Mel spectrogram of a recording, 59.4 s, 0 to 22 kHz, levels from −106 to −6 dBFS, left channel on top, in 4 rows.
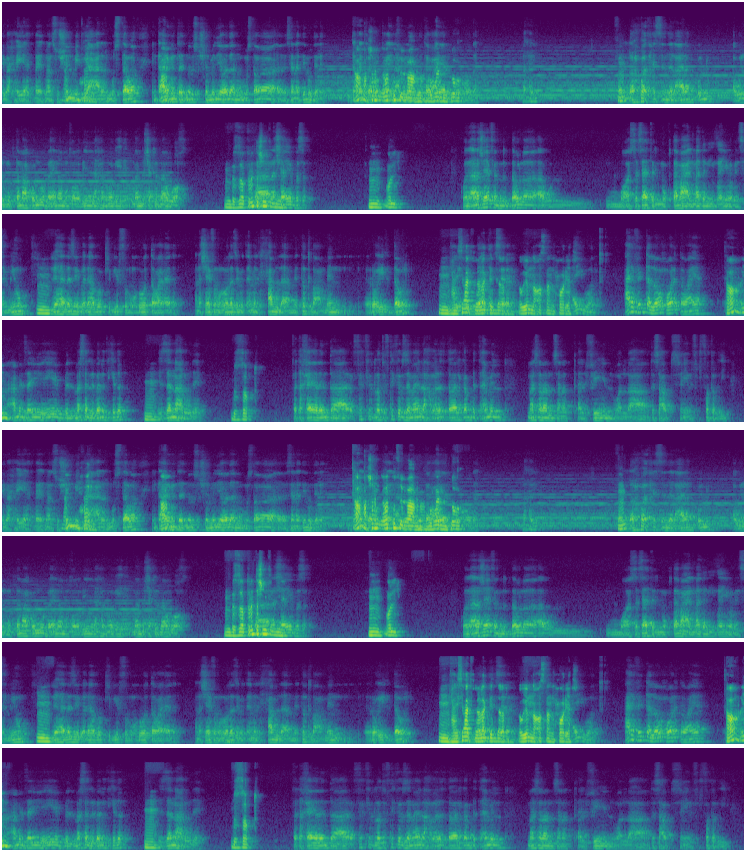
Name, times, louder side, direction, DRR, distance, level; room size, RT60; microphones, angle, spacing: voice 1, 0.0-6.4 6.9-9.5 10.4-10.7 12.3-14.2 14.6-18.5 19.9-20.9 24.1-26.5 26.9-30.2 30.6-33.1 33.5-36.6 36.9-37.8 38.6-39.9 41.1-41.6 42.1-43.7 44.1-47.0 47.6-48.5 50.3-54.5 55.0-58.3 58.6-59.0, left 2 dB, 35° left, 2.3 m, -35 dB
voice 2, 1.2-1.9 3.2-3.4 7.0-9.2 12.3-12.5 19.3-20.5 22.2-22.8 30.4-30.7 38.4-39.7 40.0-41.1 44.2-44.8 47.4-47.7 49.1-49.5, right 4 dB, 65° right, 1.0 m, -27 dB
sound 1, 6.3-18.2, left 2 dB, 5° left, 2.1 m, -45 dB
21.0 x 9.5 x 6.5 m
head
